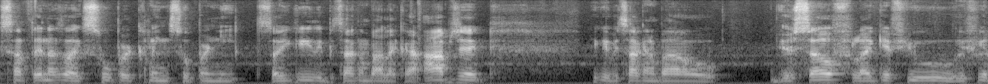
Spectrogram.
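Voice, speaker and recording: A man's voice: on the low side, creaky, a bit bright. A man in his twenties explaining words casually to a camera at home. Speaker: language video host. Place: small room at home, indoors. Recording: noisy room recording.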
